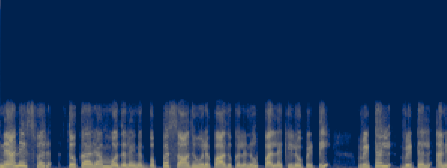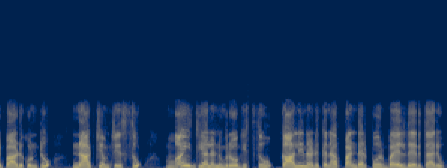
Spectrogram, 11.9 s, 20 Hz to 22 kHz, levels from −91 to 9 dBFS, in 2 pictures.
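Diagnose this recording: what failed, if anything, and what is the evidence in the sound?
Network: bursts of packet loss at 1.93, 8.23, 9.25 and 10.45 s. The receiver holds and fades the last speech for about 55 ms, then skips 60 ms.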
